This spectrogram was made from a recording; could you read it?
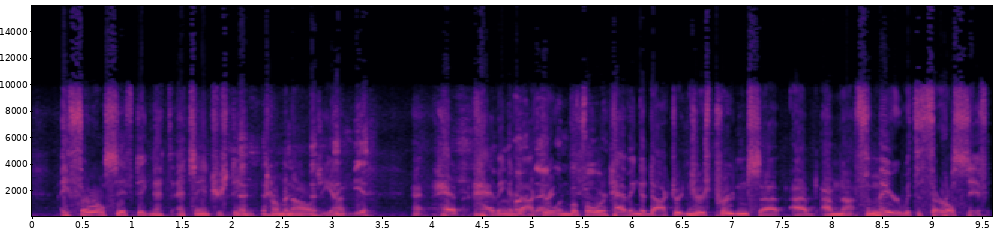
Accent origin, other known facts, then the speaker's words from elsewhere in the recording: Hopkinsville, Kentucky, United States; interesting and noteworthy outcome in Hopkinsville, Kentucky, our neighbor to the north, which is actually my hometown.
